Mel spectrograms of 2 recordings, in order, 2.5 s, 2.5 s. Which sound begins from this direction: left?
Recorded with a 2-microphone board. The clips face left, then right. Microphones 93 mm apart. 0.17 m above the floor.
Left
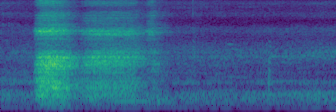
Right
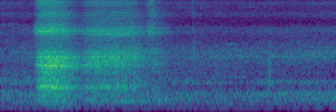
Breathing, at 0.2 s.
